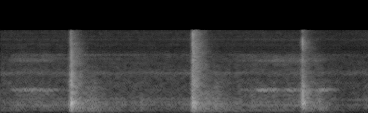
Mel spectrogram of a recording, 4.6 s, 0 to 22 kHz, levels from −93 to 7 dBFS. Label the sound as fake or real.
fake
